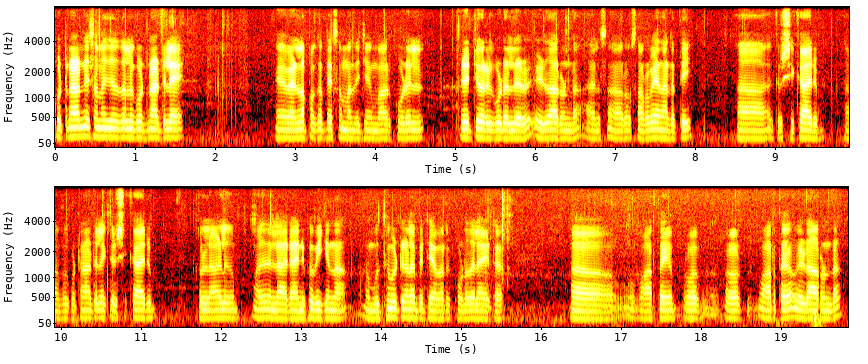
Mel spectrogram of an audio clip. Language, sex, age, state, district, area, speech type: Malayalam, male, 60+, Kerala, Alappuzha, rural, spontaneous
